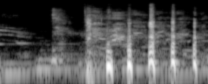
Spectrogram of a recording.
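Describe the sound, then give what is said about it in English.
A cat meows, starting with a drawn-out cry and then breaking into a quick, evenly spaced run of short, loud calls. “My God, she's a cat.”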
